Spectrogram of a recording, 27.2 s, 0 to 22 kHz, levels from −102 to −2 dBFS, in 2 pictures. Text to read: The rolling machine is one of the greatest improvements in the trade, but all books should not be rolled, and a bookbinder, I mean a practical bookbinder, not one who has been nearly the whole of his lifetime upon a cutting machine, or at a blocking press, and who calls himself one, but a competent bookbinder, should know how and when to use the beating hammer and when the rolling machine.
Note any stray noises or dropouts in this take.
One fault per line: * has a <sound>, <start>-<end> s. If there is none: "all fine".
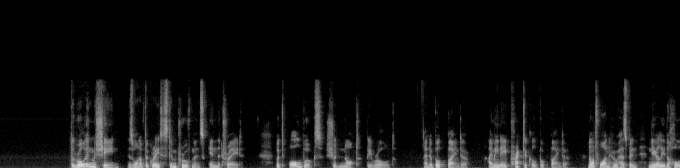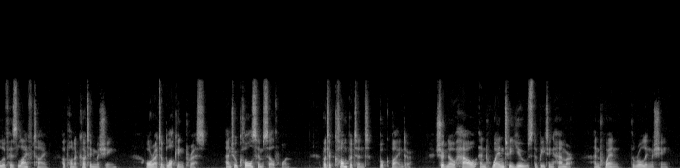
all fine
